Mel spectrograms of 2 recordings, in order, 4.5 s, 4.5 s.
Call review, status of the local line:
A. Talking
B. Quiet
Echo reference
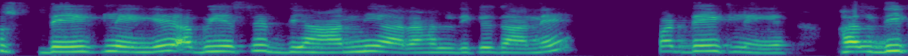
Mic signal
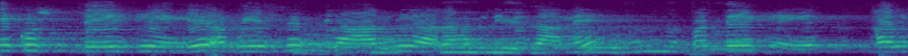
A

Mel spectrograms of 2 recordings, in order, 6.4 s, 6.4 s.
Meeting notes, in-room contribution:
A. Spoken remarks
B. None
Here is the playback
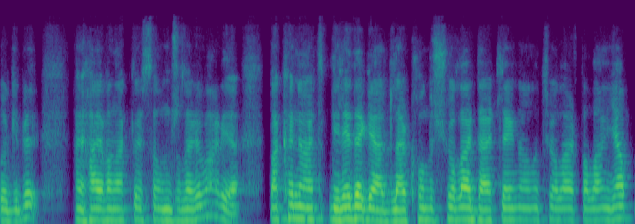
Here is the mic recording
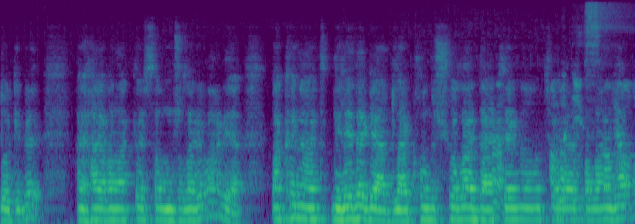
A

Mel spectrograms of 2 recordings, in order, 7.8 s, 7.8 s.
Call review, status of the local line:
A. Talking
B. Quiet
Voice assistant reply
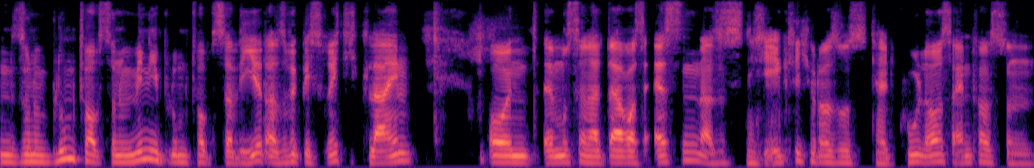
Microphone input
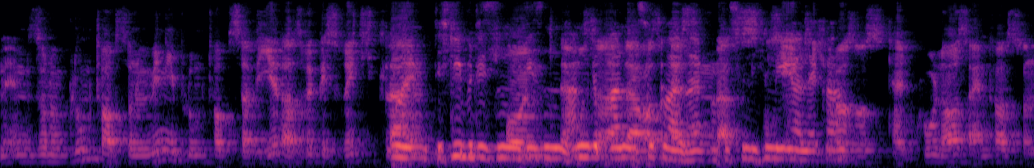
A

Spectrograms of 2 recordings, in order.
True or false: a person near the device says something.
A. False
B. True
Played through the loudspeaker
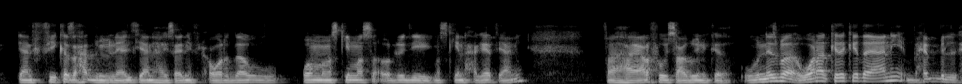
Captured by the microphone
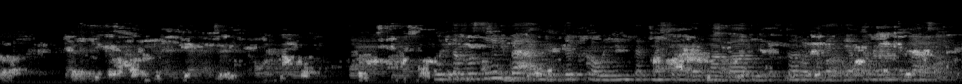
B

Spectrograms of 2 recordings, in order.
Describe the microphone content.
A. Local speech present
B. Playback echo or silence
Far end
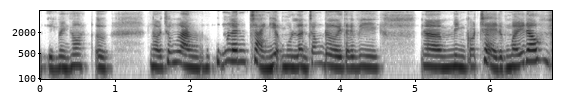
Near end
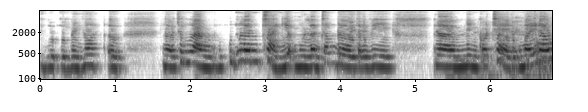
A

